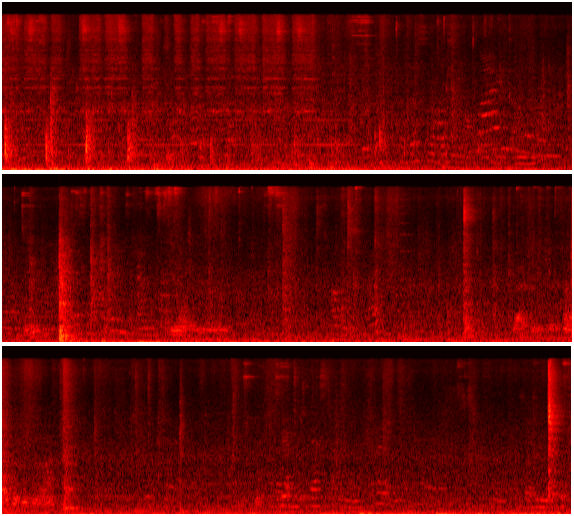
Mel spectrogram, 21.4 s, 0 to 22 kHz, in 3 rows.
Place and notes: recorded june 4, 2008 - project: "hasenbrot - a private sound diary"
cologne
